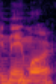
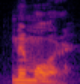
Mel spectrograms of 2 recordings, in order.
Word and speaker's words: Namor: When one on screen, I'll say Neymar. Neymar, okay. Is that the way to pronounce it in the movie? Namor. Namor. Namor. Yeah.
